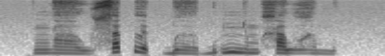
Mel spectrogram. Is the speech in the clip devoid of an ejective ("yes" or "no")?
yes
